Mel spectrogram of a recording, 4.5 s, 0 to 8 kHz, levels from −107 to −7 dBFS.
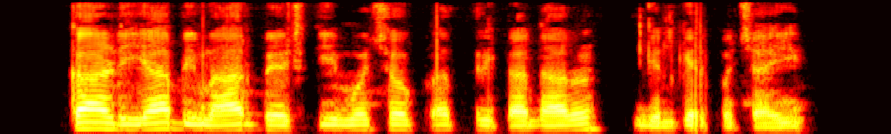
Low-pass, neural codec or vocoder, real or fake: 7.2 kHz; codec, 16 kHz, 16 kbps, FreqCodec, larger model; fake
